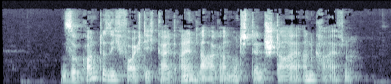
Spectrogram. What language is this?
German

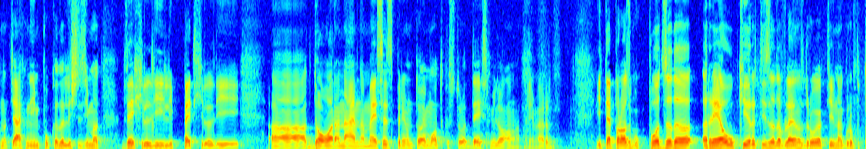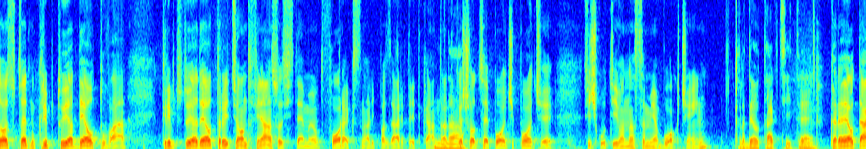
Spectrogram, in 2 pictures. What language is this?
Bulgarian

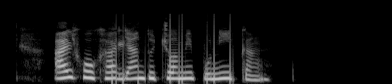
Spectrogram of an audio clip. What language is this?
Sihuas Ancash Quechua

